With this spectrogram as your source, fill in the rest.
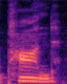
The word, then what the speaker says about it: Pwned: Well, today I want to talk about a service called Have I Been Pwned, or pwned, or, there's different ways to pronounce that.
